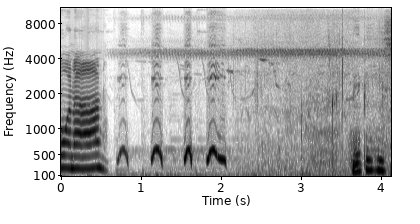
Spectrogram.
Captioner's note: hoppy owl hooting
